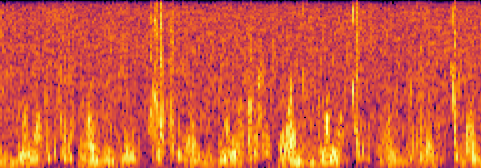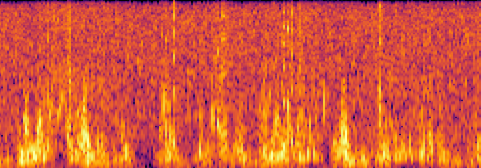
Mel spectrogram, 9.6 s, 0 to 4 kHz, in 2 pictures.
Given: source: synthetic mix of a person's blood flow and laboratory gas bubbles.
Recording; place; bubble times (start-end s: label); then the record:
Doppler ultrasound of blood flow; precordium
0.38-0.76 s: bubbles
1.24-1.30 s: bubbles
1.47-1.83 s: bubbles
2.46-2.73 s: bubbles
3.01-3.08 s: bubbles
3.14-3.24 s: bubbles
3.50-3.73 s: bubbles
4.06-4.33 s: bubbles
4.48-4.62 s: bubbles
5.14-5.92 s: bubbles
6.39-6.63 s: bubbles
6.74-6.86 s: bubbles
6.89-7.13 s: bubbles
7.31-8.12 s: bubbles
8.55-9.17 s: bubbles
9.56-9.63 s: bubbles
From the record:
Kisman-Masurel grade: 242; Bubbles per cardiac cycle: several, 3 to 8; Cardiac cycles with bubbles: 100%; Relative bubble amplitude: moderate (0.250 to 0.450); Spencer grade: 3 (all of the cardiac periods contain showers or single bubble signals, but not dominating or overriding the cardiac motion signals); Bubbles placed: only in the low amplitude regions of the cardiac cycle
